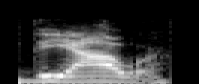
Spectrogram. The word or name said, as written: hour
